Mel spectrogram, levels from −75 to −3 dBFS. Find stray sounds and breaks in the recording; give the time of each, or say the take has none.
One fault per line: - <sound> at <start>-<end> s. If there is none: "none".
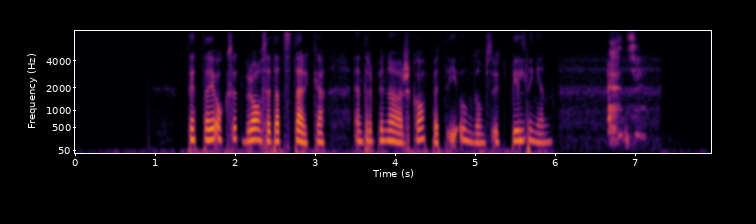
- sneeze at 6.6-7.2 s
